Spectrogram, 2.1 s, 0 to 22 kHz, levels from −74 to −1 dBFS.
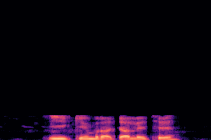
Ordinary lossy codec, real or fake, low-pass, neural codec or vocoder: AAC, 16 kbps; real; 7.2 kHz; none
